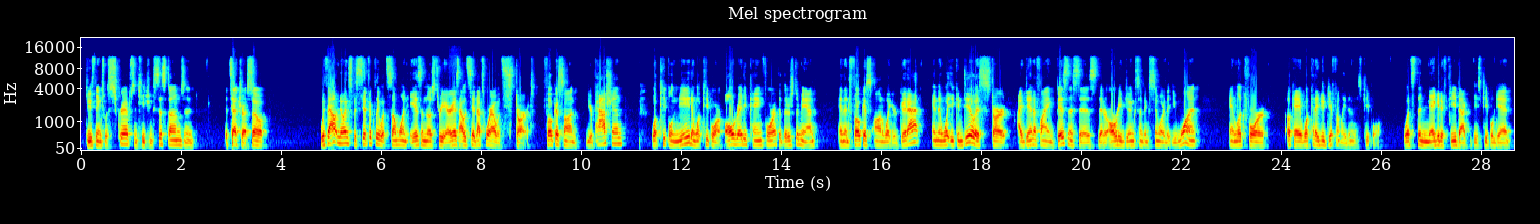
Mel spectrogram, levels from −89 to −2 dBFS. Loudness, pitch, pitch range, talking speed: -20 LUFS, 125 Hz, 115-140 Hz, 195 wpm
